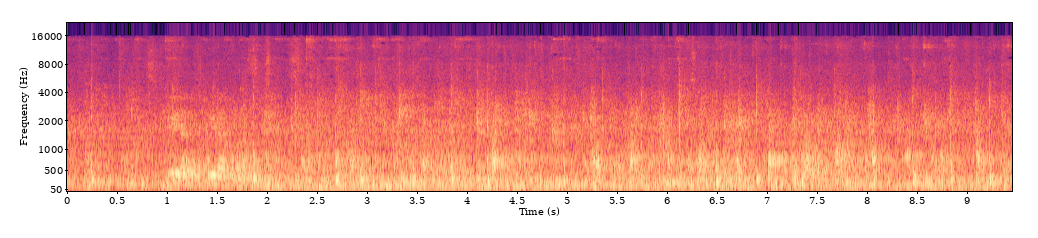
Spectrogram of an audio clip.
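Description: A group of people shuffle and stamp their feet on the floor.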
